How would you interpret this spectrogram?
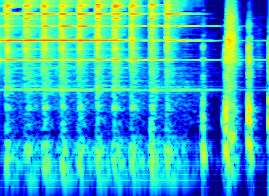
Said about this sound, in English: I'm just trying to make her feel like there's a lot of bells around.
